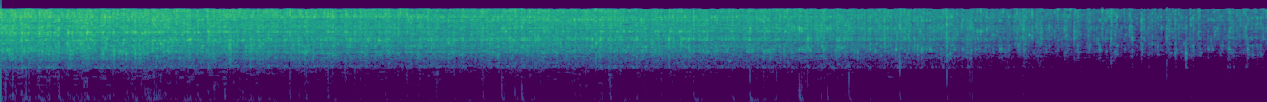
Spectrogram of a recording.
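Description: Rushing water of a waterfall, a steady high hiss that slowly fades out over the second half.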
